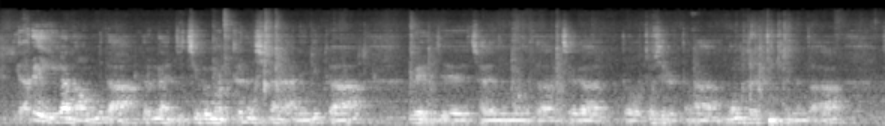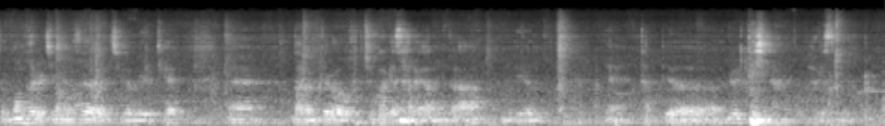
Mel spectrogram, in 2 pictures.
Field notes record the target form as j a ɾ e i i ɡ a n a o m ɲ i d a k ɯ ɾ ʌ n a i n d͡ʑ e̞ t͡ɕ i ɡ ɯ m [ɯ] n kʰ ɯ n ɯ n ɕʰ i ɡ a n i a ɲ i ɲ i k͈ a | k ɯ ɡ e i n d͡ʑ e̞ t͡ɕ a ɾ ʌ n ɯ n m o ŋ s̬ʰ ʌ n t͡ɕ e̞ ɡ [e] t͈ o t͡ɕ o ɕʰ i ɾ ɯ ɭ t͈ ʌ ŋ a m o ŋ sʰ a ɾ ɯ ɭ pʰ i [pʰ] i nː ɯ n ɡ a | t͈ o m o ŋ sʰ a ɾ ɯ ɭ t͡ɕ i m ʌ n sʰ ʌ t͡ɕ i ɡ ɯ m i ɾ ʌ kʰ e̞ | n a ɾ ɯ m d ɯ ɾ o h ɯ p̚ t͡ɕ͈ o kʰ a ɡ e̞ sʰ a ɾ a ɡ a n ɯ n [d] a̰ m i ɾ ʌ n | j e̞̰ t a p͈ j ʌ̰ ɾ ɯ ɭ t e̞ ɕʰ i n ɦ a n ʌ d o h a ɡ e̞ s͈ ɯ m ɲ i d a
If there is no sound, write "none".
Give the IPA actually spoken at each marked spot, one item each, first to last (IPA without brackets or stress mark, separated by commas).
ɯ, a, kʰ, ɡ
